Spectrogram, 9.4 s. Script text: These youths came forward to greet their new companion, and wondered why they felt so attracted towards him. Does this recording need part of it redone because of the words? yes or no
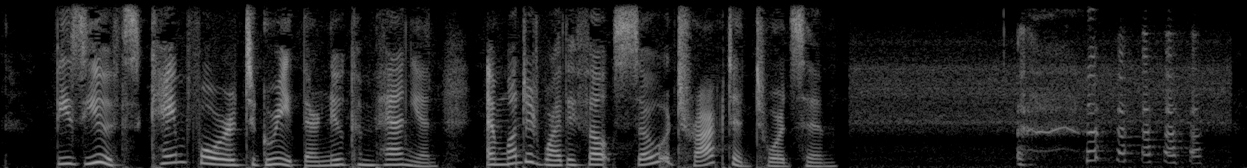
no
